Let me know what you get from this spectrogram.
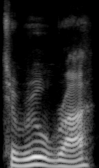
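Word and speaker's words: תרועה: Uwn, a remembrance of Thura U Aha. You're killing me, Smalls. A Maqara Qadasha. And so this here among her many footnotes is pronounced Teruw'ah in modern Israelite Hebrew.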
